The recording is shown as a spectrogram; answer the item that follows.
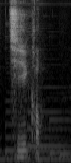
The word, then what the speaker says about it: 직업: In this case, you link the final consonant 기억 to the next syllable, pronouncing it as 직업.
